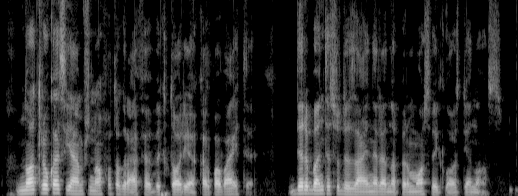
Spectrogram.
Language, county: Lithuanian, Vilnius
